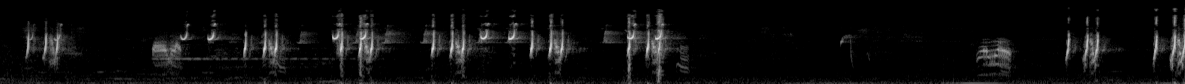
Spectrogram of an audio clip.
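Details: Male and female quail calling together: rapid clusters of sharp, clipped three-note calls in quick bursts, a pause, then a few softer chirps and more three-note calls.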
